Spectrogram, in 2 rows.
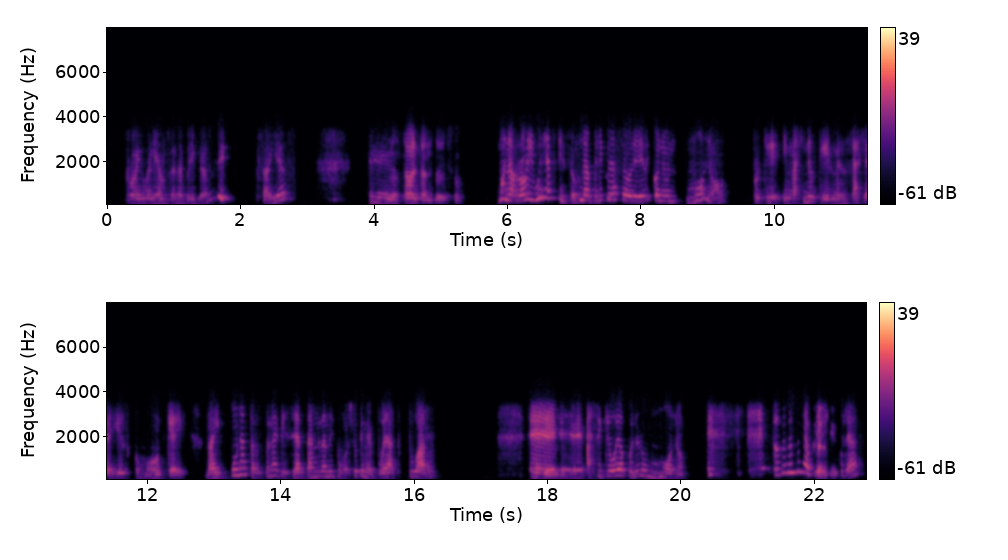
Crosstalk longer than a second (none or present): none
